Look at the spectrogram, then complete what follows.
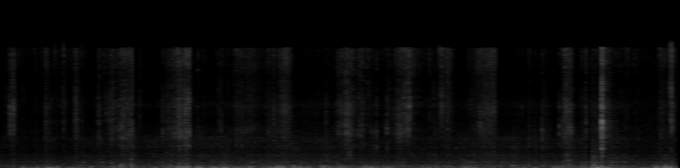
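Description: Packing tape being peeled and the plastic-wrapped cardboard parcel rustling and crinkling as it is opened by hand, with many small clicks and one louder sharp noise near the end.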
